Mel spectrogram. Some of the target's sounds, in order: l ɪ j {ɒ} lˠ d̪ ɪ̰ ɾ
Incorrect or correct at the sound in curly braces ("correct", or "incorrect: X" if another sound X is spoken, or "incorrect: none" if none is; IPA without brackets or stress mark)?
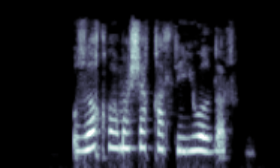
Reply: incorrect: o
